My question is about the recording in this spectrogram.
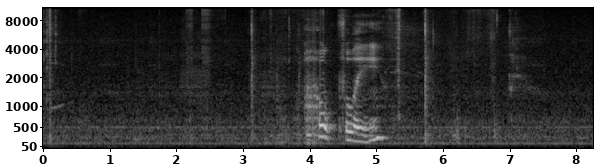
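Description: Quiet paper handling as stickers are peeled and pressed onto a spiral-bound planner page, with a few sharp ticks. A brief murmured voice about four seconds in.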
